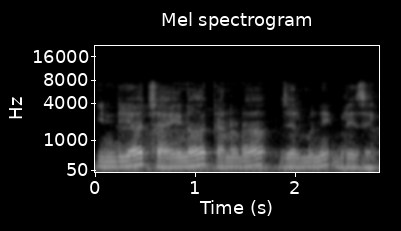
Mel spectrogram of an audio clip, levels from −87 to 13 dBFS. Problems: low volume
